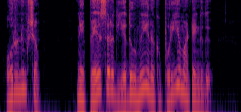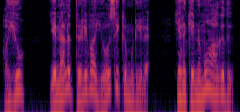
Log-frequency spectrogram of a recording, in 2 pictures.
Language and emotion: Tamil, fearful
